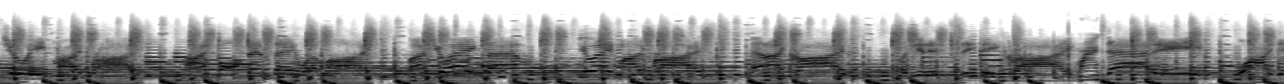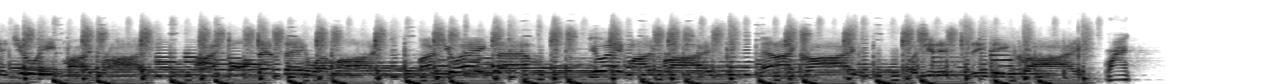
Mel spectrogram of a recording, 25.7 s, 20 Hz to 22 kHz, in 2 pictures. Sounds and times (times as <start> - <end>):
Male singing: 0.0 - 23.7
Music: 0.0 - 24.2.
